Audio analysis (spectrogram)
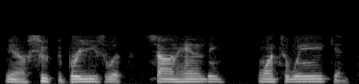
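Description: A man's voice: mid-range voice, level tone, moderate pace, a crowd in the background. A man co-hosting a radio show with casual, wry joking banter and frequent chuckles, heard over a phone-like connection. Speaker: co-host of a political comedy radio show. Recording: tinny phone-line internet radio audio.

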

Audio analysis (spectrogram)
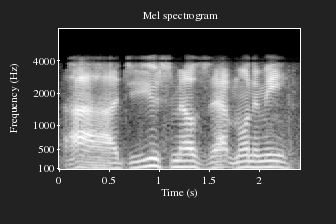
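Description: A man's voice: medium pitch, little pitch movement, unhurried. Exuberant French marquis played by a man, theatrical, rousing period-comedy delivery; narrow phone-band sound with noise. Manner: grand, rousing, peppered with French phrases. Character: exuberant, idealistic French marquis urging his friend on. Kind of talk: theatrical comic period audio drama. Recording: tinny phone-like line, clear background noise.

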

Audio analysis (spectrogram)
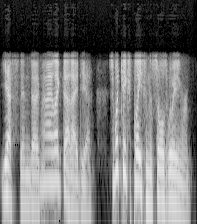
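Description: A man's voice: mid-range voice, very animated, a little fast, vocal fry, no echo, narrow, tinny audio. A man playing a curious, polite radio host in an audio drama, interviewing in a courteous, conversational way. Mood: inquisitive, agreeable.

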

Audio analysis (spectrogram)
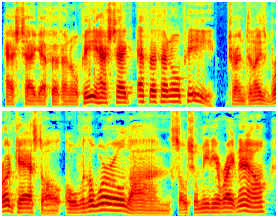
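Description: A man's voice: mid-range voice, very animated, normal speed, few pauses, lo-fi sound. Stuffed-up, profane ranting male talk host. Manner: brash, profane, mocking. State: stuffed up, nasal from allergies. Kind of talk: political talk rant.

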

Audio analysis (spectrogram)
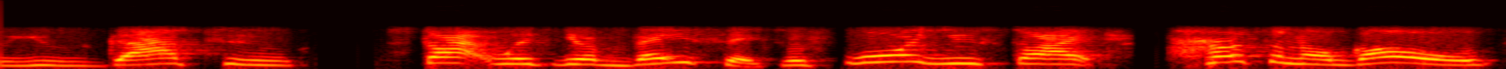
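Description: Slow-talking woman exhorting over phone. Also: a little high. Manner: earnest exhorting, affirms with steady murmurs. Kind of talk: faith talk radio chat. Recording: tinny phone line.

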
